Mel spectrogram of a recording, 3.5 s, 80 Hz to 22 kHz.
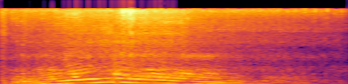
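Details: Ford SOHC 2.0 Pinto petrol four-cylinder with twin Weber 40 DCOE 151 carburettors in a Sierra-based kit car, after airflow-meter balancing: blips up cleanly and falls back smoothly, healthy even rev, no misfire.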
